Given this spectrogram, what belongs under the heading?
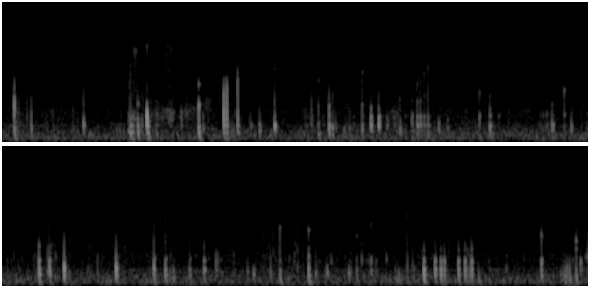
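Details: Hungry person's stomach growling loudly: soft, frequent gurgles and clicks with short rumbling stretches, bowel sounds of an empty stomach.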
